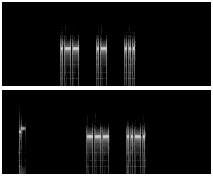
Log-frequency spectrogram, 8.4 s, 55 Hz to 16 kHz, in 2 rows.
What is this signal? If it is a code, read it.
Morse code, heard as a keyed tone, about 30 wpm, spaced as for 17 wpm, 700 Hz. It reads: WAS OF
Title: 3x Character Spacing - Top 200 Words - 30wpm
